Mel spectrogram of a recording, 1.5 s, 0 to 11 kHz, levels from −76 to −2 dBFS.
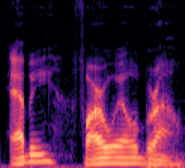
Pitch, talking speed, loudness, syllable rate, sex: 105 Hz, 115 wpm, -16 LUFS, 3.9 syllables/s, male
